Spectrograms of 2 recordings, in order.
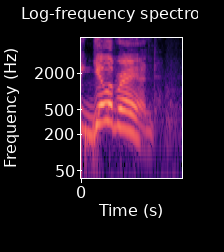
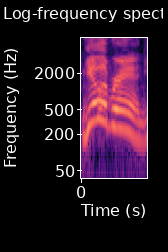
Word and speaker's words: Gillibrand: Gillibrand. If you fucking put the first syllable in the back of your throat, let it go. You can't, Gillibrand. You don't know if I said Hillibrand.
